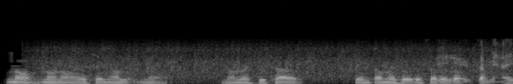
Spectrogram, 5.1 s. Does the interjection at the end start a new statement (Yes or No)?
Yes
